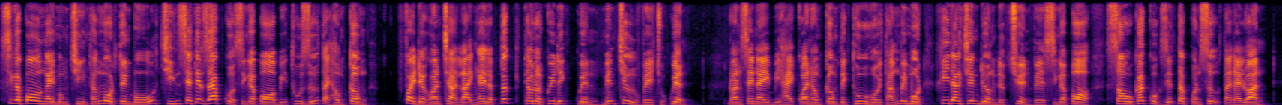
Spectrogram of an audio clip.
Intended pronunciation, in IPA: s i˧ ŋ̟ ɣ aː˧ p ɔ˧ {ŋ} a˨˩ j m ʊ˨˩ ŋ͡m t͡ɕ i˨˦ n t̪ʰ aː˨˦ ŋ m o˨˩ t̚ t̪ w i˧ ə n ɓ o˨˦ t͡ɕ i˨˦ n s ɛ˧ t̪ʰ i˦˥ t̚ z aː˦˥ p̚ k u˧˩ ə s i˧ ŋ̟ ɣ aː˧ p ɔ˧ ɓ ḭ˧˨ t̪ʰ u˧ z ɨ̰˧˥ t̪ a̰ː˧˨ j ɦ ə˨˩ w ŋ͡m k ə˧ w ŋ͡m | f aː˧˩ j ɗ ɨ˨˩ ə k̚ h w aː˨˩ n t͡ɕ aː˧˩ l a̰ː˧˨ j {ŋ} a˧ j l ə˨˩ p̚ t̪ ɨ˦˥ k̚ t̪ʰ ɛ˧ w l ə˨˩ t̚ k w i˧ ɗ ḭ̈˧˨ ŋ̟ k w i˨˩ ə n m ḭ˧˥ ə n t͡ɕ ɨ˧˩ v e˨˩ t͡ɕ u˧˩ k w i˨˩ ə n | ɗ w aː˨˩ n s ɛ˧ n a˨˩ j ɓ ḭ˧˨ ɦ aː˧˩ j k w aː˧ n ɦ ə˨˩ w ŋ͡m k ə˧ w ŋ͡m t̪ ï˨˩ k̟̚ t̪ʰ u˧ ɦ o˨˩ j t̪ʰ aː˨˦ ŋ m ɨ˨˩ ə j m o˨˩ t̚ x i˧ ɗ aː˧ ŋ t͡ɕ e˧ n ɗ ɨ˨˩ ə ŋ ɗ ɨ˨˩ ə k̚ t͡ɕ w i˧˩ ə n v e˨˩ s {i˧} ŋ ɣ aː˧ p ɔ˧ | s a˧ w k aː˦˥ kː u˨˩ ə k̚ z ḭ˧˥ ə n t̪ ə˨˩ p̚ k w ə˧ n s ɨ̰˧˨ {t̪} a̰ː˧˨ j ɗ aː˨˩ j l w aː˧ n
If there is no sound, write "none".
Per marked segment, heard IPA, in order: ŋ, ŋ, i˧, t̪

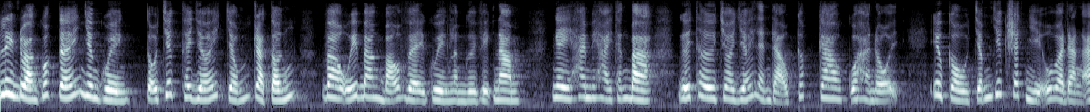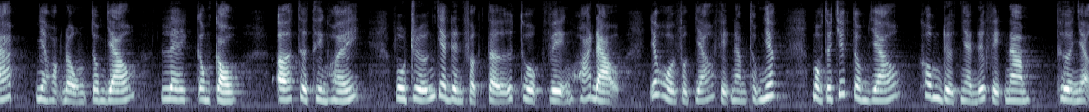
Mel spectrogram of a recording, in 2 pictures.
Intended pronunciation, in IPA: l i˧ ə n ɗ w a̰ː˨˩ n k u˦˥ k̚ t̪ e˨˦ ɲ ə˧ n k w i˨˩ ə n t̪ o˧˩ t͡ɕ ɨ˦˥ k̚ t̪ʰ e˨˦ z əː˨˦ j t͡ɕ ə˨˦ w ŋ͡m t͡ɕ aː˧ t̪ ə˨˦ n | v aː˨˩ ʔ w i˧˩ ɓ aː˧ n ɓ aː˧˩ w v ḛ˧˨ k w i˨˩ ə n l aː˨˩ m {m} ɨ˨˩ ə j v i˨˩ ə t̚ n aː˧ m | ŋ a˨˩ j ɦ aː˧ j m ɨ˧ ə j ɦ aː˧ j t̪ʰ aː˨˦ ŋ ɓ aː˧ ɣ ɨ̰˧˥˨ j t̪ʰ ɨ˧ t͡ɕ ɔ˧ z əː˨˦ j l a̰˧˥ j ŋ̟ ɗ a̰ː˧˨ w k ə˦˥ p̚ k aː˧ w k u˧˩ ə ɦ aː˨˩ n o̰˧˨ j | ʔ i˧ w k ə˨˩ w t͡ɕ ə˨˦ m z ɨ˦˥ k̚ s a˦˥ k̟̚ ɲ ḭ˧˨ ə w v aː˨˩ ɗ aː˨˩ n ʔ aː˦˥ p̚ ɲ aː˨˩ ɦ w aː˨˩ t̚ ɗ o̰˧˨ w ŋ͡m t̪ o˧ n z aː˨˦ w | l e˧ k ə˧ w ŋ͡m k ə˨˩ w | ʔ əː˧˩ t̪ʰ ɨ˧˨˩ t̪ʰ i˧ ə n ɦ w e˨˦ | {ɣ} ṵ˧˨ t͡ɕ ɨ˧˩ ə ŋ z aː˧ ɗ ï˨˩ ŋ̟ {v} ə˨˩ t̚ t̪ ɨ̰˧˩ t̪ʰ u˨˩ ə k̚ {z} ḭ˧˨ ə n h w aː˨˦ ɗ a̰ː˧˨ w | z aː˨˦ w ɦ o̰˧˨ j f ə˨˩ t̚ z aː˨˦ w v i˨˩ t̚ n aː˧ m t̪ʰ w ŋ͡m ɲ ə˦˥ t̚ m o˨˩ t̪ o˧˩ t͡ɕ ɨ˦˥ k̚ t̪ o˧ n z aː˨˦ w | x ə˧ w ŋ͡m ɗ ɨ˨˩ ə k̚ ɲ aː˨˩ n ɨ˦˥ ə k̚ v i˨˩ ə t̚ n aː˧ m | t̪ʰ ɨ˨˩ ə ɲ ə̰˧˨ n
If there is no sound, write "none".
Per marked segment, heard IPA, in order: ŋ, v, f, v

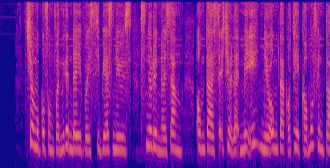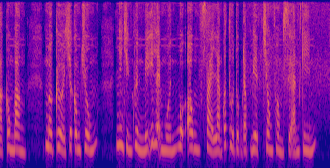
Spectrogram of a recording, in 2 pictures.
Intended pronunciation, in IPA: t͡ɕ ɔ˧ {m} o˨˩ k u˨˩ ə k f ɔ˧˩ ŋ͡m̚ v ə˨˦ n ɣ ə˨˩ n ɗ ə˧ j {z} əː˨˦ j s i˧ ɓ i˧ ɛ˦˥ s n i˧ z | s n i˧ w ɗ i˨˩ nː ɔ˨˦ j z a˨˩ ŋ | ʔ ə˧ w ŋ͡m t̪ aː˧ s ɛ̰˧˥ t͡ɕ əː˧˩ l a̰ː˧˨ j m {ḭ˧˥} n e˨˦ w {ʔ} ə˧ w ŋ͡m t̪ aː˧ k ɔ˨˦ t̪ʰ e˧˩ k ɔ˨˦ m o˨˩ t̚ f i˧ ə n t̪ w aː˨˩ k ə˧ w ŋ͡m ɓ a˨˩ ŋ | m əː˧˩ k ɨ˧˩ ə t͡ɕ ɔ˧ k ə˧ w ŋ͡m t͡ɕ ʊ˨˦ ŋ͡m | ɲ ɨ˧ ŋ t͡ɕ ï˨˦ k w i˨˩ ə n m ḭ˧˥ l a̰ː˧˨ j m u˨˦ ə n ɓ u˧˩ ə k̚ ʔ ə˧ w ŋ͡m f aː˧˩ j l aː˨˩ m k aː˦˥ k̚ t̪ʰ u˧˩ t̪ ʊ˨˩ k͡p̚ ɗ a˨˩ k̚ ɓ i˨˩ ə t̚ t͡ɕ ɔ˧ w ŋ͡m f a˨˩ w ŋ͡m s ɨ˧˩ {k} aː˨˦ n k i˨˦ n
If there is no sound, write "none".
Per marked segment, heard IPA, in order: ŋ͡m, v, ḭ˧˥, ʔ, ʔ

